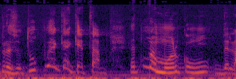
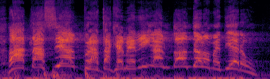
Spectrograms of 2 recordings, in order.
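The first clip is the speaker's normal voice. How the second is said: defiant shout; 8 semitones higher than usual. Acted. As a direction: yell it like a stubborn vow. Magdalena's vow.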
